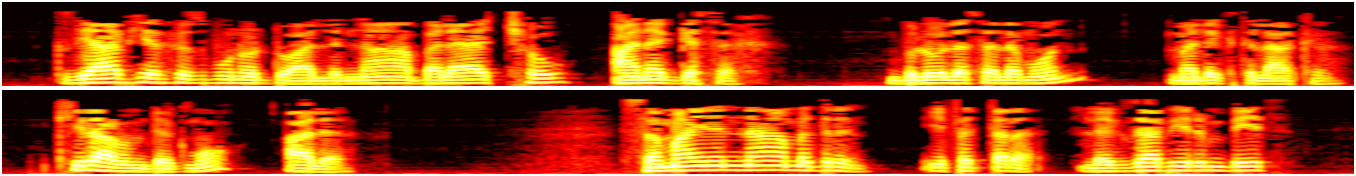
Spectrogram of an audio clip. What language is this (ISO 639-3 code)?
amh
